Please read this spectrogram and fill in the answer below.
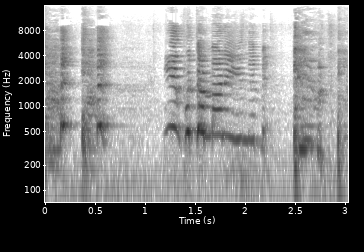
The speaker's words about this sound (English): Sorry, it's not COVID. It's just a cough.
